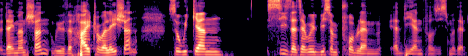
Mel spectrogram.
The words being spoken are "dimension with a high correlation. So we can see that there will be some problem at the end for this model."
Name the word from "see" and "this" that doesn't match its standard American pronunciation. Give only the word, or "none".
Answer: none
